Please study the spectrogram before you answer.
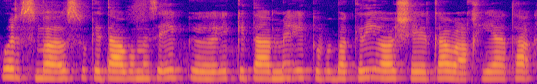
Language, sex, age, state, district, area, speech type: Urdu, female, 30-45, Telangana, Hyderabad, urban, spontaneous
